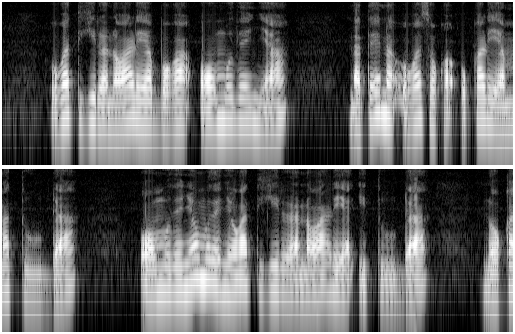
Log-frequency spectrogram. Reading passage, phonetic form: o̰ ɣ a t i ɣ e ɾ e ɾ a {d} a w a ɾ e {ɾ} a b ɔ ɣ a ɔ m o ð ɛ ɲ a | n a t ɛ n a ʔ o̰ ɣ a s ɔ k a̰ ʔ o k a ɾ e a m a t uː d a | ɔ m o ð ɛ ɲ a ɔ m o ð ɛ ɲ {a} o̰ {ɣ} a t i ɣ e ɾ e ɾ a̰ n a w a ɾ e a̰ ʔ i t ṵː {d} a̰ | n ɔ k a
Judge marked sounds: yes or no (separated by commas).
no, no, yes, yes, yes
